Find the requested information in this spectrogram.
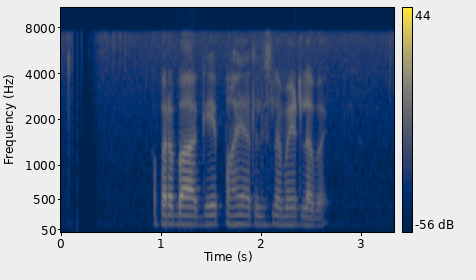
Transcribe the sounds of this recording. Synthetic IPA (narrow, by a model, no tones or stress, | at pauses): ɐpɐɾɐbʱaːɡepaːjaːt̪ɐlis̬nɐmeːʈlɐbɐ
